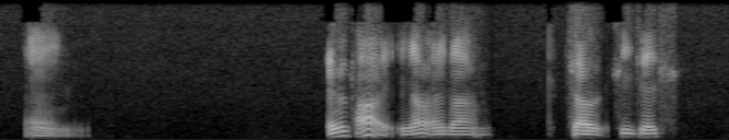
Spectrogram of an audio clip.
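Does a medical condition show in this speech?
Yes: muscular dystrophy; tracheostomy to aid breathing about 38 years ago, after life support.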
